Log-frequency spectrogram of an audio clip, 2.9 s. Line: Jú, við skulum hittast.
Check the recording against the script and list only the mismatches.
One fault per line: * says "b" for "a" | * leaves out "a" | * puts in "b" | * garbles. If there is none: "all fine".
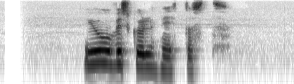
all fine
